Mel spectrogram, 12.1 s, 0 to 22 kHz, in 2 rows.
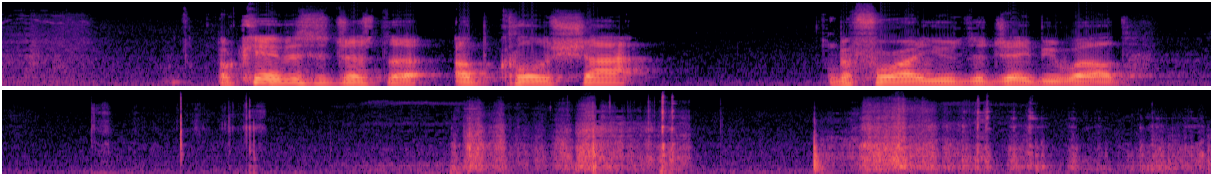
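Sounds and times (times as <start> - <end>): small metal parts rubbing and scraping: 8.3 - 12.0.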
